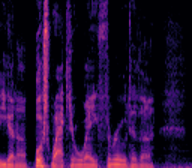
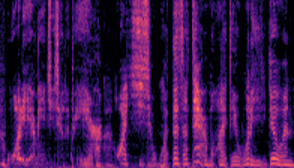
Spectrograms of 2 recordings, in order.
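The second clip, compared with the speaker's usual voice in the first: loud, hushed whisper; 12 semitones higher than usual. Voicing two characters arguing while trying to stay quiet: loud whisper. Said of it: "trying to be quiet, but very loud whispers".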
